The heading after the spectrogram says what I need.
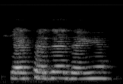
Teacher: च वर्ग तालू से बोला जाएगा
